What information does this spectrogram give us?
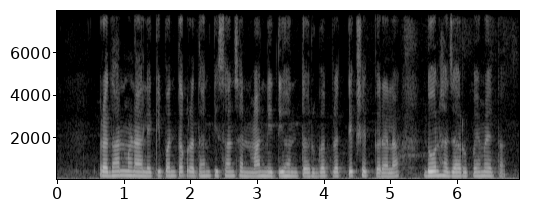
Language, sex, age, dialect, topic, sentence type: Marathi, female, 56-60, Standard Marathi, agriculture, statement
